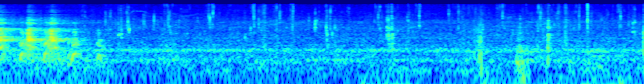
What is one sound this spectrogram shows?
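Piglets snuffle and munch grain.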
